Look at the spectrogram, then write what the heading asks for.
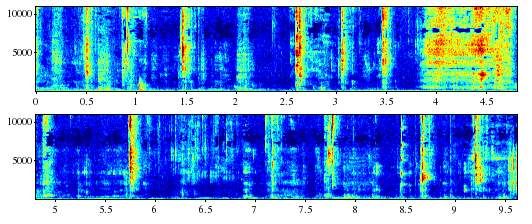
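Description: Close-up eating sounds: two people chewing and biting mouthfuls of rice, fried chicken and cucumber pickle, with irregular wet smacks and crunches.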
